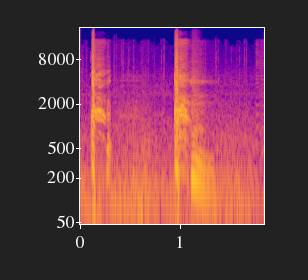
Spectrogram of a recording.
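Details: Cough from a person right after receiving a second vaccine dose; the person asks whether the coughing is a vaccine effect.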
